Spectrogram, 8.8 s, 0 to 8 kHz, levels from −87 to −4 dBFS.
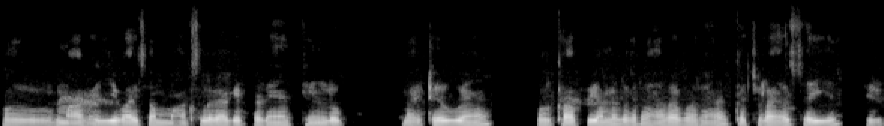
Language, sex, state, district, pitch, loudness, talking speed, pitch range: Hindi, male, Uttar Pradesh, Deoria, 125 Hz, -24 LUFS, 190 wpm, 120-135 Hz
